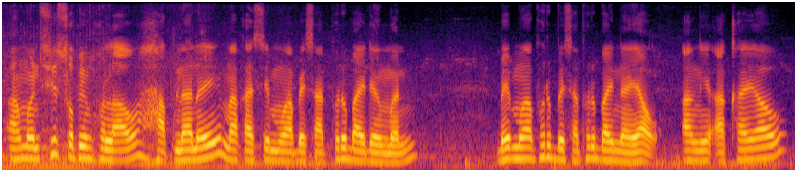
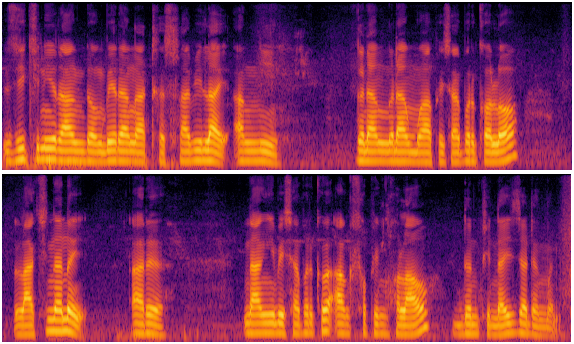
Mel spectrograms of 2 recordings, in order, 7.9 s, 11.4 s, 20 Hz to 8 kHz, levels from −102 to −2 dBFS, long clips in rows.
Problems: constant background noise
